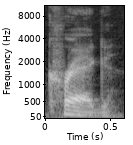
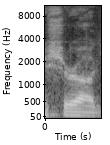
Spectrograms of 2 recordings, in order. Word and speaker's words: Chirag: I think that's pronounced Craig. Craig, you think? I mean, it's C-H... I-R-A-G. Chirag.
